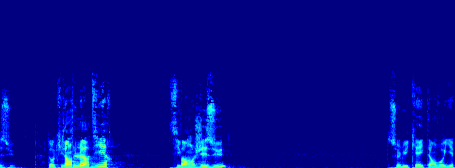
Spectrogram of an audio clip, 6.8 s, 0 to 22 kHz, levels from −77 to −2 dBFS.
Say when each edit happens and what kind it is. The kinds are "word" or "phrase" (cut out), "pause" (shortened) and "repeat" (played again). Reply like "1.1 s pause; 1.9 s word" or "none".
1.1 s word; 2.7 s phrase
